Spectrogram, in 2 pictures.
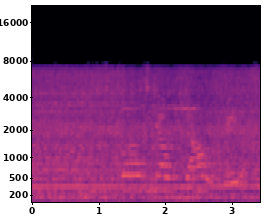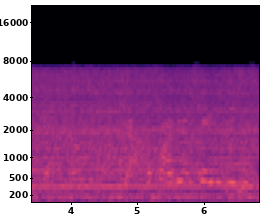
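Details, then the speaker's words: Dental dry milling machine cutting zirconia with internal vacuum extraction: steady whirring with a constant hum and shifting whine, debris captured throughout. "so this is called a dry Mill and it's being evacuated the whole time it's got a like a vacuum cleaner inside to capture all the bits and pieces"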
